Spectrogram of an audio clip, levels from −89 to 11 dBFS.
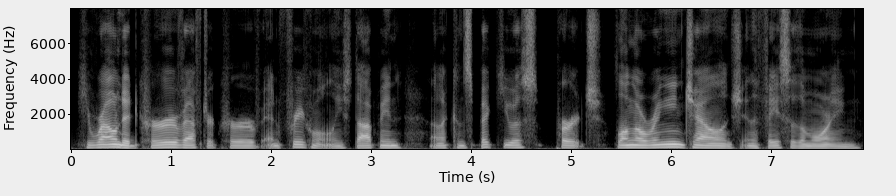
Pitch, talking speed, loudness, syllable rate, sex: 120 Hz, 165 wpm, -20 LUFS, 4.8 syllables/s, male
